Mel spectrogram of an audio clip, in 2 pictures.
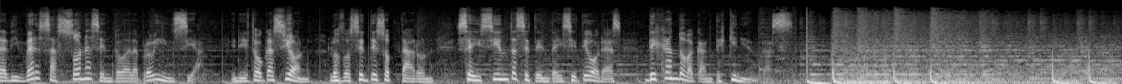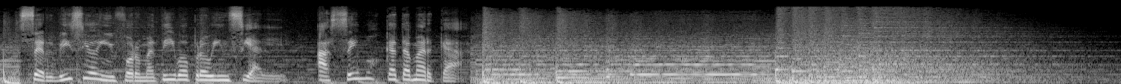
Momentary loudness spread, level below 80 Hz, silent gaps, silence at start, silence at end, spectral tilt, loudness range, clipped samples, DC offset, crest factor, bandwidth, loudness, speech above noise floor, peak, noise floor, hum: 9 LU; -24 dBFS; none; 0 s; 0.1 s; -5 dB/octave; 3 LU; under 0.1%; under 0.1%; 14 dB; 16 kHz; -14 LUFS; 22 dB; 0 dBFS; -36 dBFS; none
